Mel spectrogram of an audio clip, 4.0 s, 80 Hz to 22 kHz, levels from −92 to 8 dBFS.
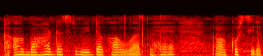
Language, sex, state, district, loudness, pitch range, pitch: Hindi, female, Bihar, Gopalganj, -30 LUFS, 175-195 Hz, 180 Hz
